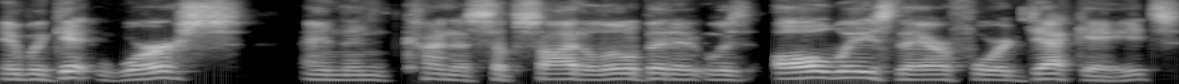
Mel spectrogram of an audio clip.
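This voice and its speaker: A man with an American accent and an unremarkable speaking voice, fairly high in pitch with ordinary pitch variation, at a fairly slow pace in a very clean recording with a silent background. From Pennsylvania, US. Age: 60s. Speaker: carnivore diet teacher. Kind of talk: interview, personal story.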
